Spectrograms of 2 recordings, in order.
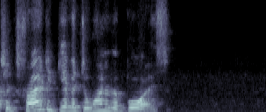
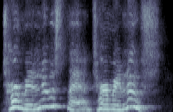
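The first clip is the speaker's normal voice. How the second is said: high panicked yell; frightened scream; 6 semitones higher, 3 dB louder than usual. Retold or imitated. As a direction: scream to get free.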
